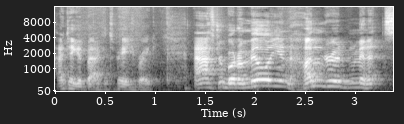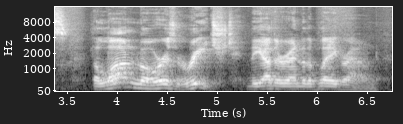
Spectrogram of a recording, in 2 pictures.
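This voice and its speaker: Animated, bright-voiced man reading a story. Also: a little high, moderate pace. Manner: playful, expressive, exaggerated. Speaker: audiobook reader. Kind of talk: animated children's story narration.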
